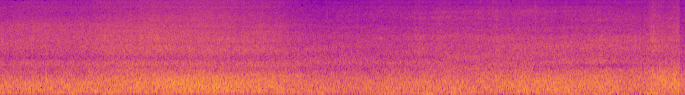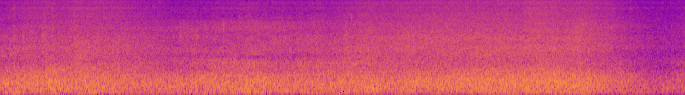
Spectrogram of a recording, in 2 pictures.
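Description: Ocean surf breaking and washing up on a sandy beach, a steady rushing wash, with wind buffeting the microphone.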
